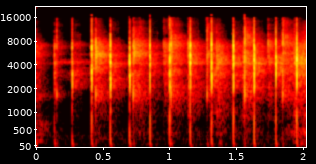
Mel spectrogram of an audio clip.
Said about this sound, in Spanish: Me aplaudo a mí misma, esto queda muy mal.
